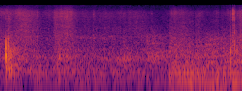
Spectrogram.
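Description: Faint footsteps of a person walking on a paved street. At the very start there is a short, sharp sound that slides down in pitch, and a soft knock follows about half a second later.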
